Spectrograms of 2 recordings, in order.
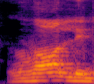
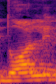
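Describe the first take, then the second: First: It starts with a heavy, emphatic d sound. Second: It starts with a plain, light d sound. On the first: The speaker calls it right. "बल्कि गॉलिन है" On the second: The speaker calls it wrong. "ये दौलिन नहीं है"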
